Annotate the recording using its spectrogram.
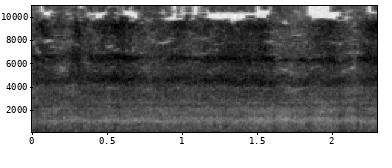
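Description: Handheld kitchen torch flame hissing steadily as it melts and caramelizes the sugar topping on crème brûlée.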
